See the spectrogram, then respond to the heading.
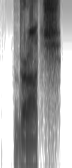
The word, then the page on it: broch: British English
